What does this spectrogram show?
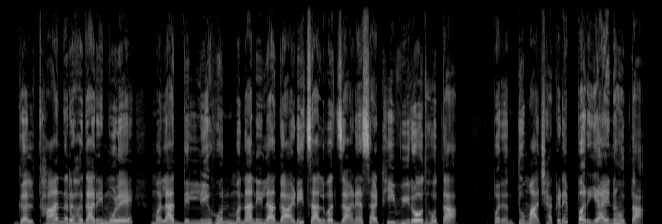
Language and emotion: Marathi, disgusted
